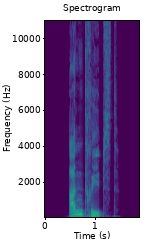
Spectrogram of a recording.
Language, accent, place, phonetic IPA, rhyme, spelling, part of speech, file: German, Germany, Berlin, [ˈanˌtʁiːpst], -antʁiːpst, antriebst, verb, De-antriebst.ogg
- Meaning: second-person singular dependent preterite of antreiben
